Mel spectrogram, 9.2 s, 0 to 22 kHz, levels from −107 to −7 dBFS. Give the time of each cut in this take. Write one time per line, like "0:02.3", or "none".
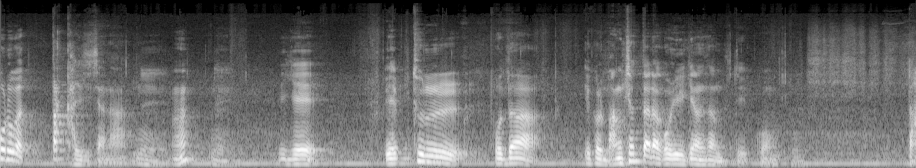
none

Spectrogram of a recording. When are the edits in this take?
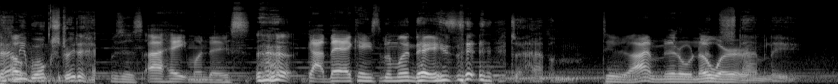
0:00.9
0:05.1

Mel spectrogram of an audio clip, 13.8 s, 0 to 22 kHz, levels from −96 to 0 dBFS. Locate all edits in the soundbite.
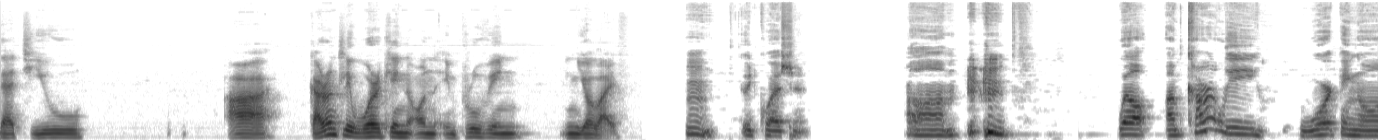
none

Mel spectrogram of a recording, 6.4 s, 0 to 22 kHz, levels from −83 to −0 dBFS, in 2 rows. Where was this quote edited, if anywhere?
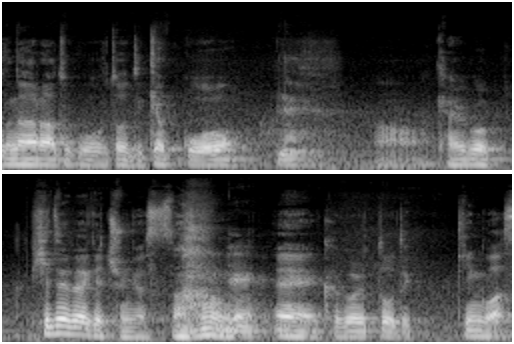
0:03.3

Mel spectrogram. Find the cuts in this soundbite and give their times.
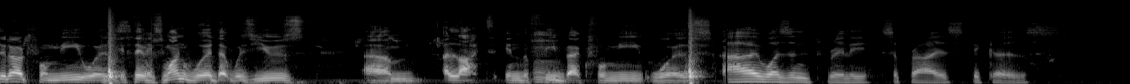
0:01.2
0:07.1

